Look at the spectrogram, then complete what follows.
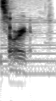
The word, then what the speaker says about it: sword: I don't know why I pronounced the W in that one, sword.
